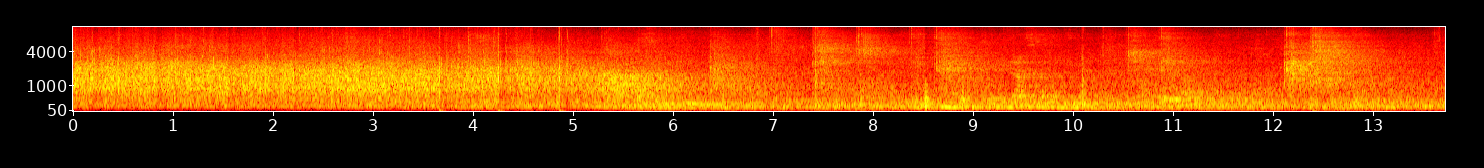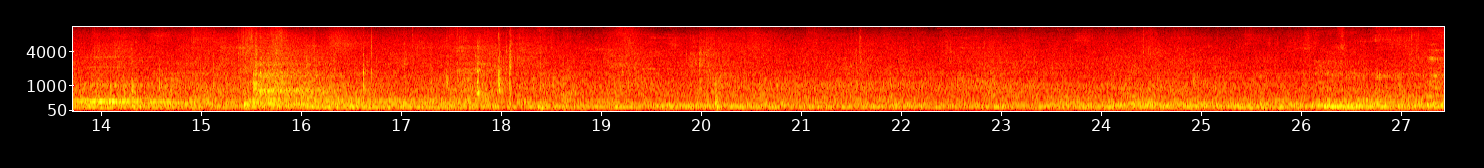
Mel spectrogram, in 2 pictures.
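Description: People murmur and chat nearby.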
